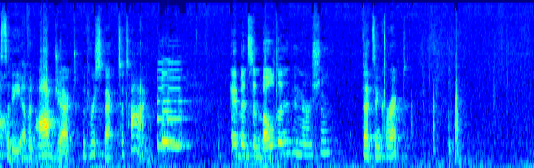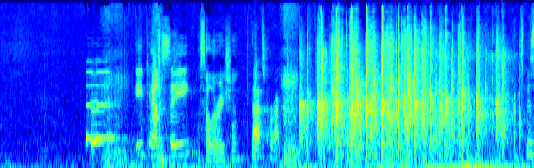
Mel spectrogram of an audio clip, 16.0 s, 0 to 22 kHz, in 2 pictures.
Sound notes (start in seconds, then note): 2.3 buzzer beeps; 9.3 buzzer beeps; 12.3 audience applauds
